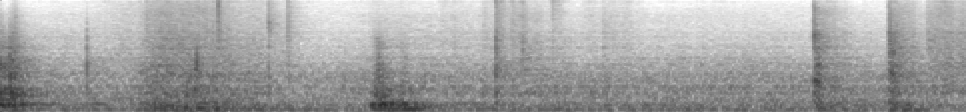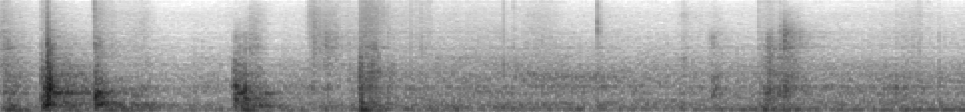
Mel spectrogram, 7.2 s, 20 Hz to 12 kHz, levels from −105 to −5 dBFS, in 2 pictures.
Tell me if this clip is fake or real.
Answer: fake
